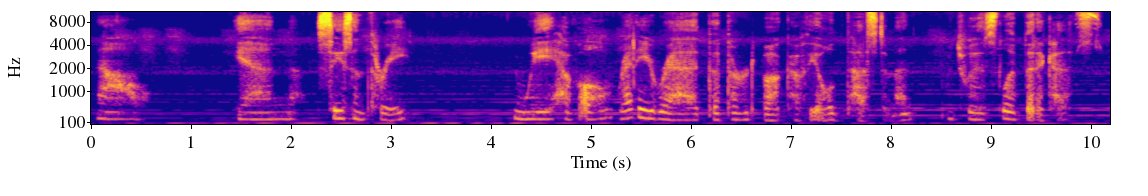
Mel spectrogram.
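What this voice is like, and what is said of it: Soft, gentle speaking voice. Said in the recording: “I read a chapter of the Bible in a soft voice.”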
